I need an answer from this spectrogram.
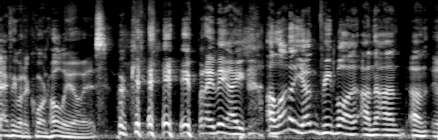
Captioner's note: laugh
